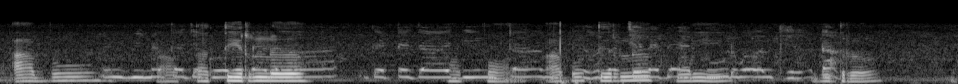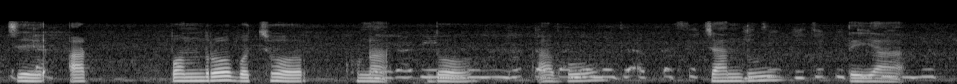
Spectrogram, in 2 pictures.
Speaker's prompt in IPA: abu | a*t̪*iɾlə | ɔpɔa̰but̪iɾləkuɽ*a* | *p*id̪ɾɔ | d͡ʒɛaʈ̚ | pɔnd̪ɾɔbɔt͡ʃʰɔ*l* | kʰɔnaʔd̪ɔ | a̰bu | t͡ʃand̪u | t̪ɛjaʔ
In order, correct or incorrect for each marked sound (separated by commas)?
correct, incorrect, incorrect, incorrect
